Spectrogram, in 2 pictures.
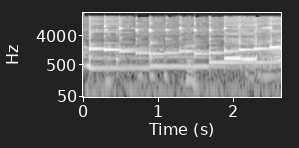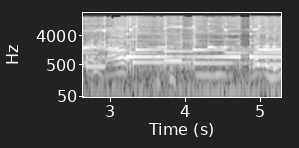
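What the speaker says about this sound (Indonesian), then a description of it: "Ah, ada telepon ya?" A mobile phone rings with a steady electronic melody of bright repeating tones, loud and near, running continuously over faint background noise.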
